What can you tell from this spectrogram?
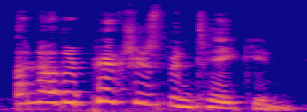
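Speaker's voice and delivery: high, loud cry of discovery; excited shout. A narrator's reading. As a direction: call the others over. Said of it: "he shouted".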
